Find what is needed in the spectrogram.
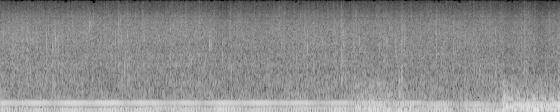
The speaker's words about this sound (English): The rain hammers down.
